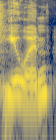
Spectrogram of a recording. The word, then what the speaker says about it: Yuen: Monograph CEO and co-founder Robert Yuen. I think that's how you say it. Y-U-E-N. – That's how I would say it.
